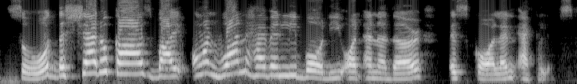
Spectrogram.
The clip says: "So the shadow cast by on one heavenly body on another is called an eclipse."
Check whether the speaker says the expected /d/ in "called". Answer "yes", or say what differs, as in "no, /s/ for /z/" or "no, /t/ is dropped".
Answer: no, /d/ is dropped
